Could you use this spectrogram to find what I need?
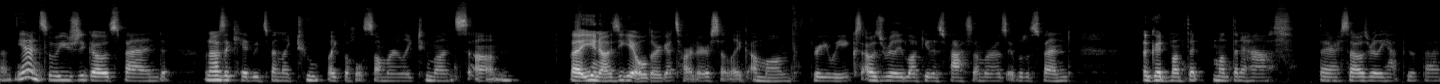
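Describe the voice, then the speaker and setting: A woman with a West Coast accent speaks very fast at a fairly low pitch, her intonation monotone and flat but her loudness swinging widely. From Seattle area, Washington, US. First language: Bulgarian. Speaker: physics PhD student. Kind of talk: interview. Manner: hesitant, many fillers.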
